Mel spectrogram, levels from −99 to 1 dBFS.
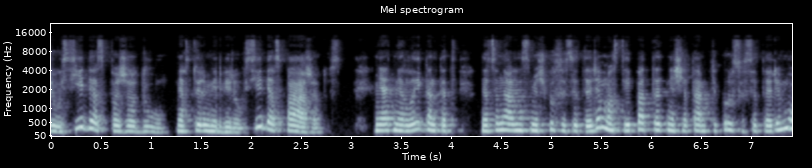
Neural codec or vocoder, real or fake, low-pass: none; real; 14.4 kHz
